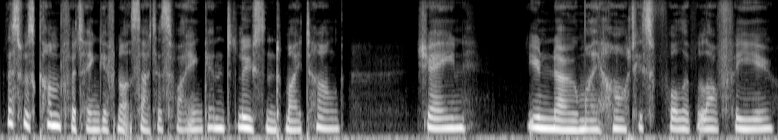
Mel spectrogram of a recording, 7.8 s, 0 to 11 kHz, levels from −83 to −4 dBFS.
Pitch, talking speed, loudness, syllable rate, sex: 190 Hz, 160 wpm, -18 LUFS, 4.5 syllables/s, female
